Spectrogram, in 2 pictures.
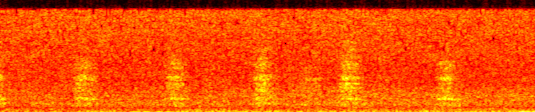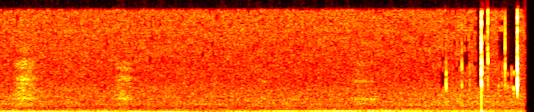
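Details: Fifteen-year-old pet poodle snoring indoors: soft, airy rasping breaths repeated roughly every half second over a steady low background hum, ending with a brief sharp click.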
